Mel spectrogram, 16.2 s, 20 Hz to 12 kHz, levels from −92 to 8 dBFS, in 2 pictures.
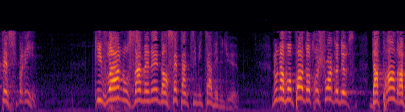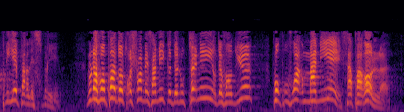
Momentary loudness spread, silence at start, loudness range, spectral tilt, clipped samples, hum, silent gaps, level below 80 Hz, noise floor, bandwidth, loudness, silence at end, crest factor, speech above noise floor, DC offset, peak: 18 LU; 0.05 s; 4 LU; -7 dB/octave; under 0.1%; none; none; -68 dBFS; -66 dBFS; 5.2 kHz; -23 LUFS; 0.35 s; 20 dB; 42 dB; under 0.1%; -4 dBFS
